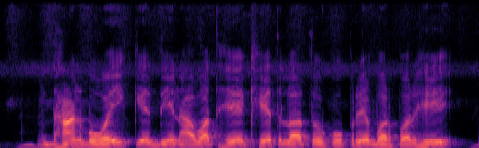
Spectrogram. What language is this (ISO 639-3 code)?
hne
